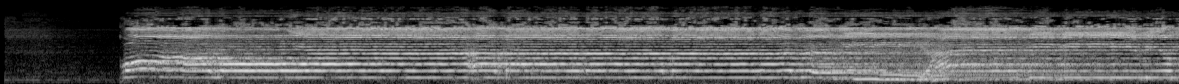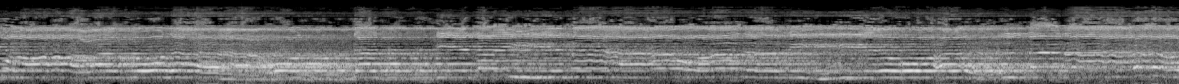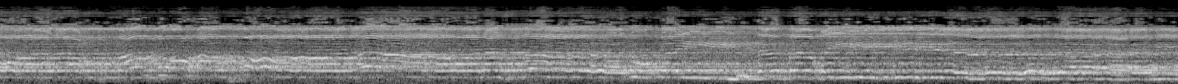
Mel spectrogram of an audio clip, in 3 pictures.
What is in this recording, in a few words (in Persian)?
تلاوت آیه 65 سوره یوسف; محمود شحات انور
